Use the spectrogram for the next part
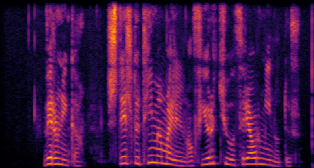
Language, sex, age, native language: Icelandic, male, 13, Icelandic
